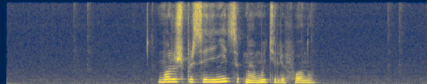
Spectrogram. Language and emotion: Russian, neutral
